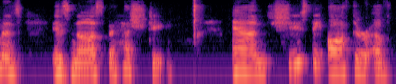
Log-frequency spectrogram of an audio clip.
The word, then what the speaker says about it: Naz Beheshti: I'd like to welcome our guest today, Naz Beheshti. Hi, Naz. Hi, Christine. I hope I'm pronouncing your name right. Oh, you pronounced it perfectly.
